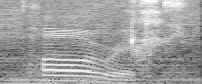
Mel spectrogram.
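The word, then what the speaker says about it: Pádraig: It's pronounced Porrick.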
